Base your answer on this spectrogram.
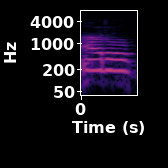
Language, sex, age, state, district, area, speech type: Odia, female, 30-45, Odisha, Bargarh, rural, spontaneous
